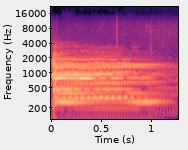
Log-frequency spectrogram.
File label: Piano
